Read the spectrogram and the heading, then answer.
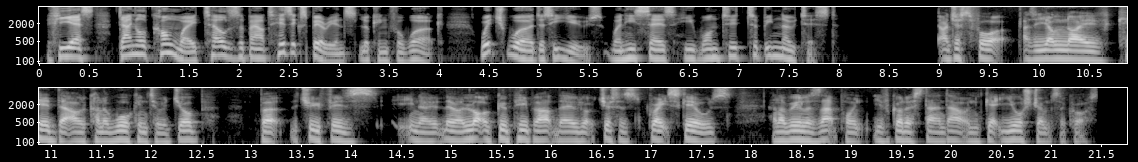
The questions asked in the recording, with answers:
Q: Which word does he use when he says he wanted to be noticed?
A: He used the phrasal verb to stand out.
